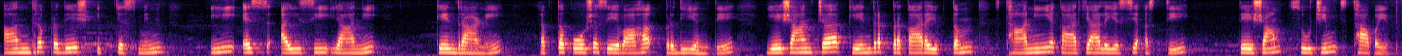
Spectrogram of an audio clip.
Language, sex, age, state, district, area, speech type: Sanskrit, female, 18-30, Karnataka, Bagalkot, urban, read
